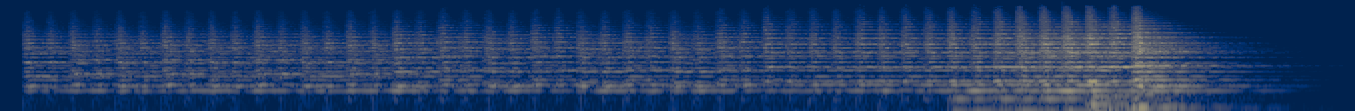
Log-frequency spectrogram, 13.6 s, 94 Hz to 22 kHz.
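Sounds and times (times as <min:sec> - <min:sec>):
full strings playing staccato: 0:00.3 - 0:12.7.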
